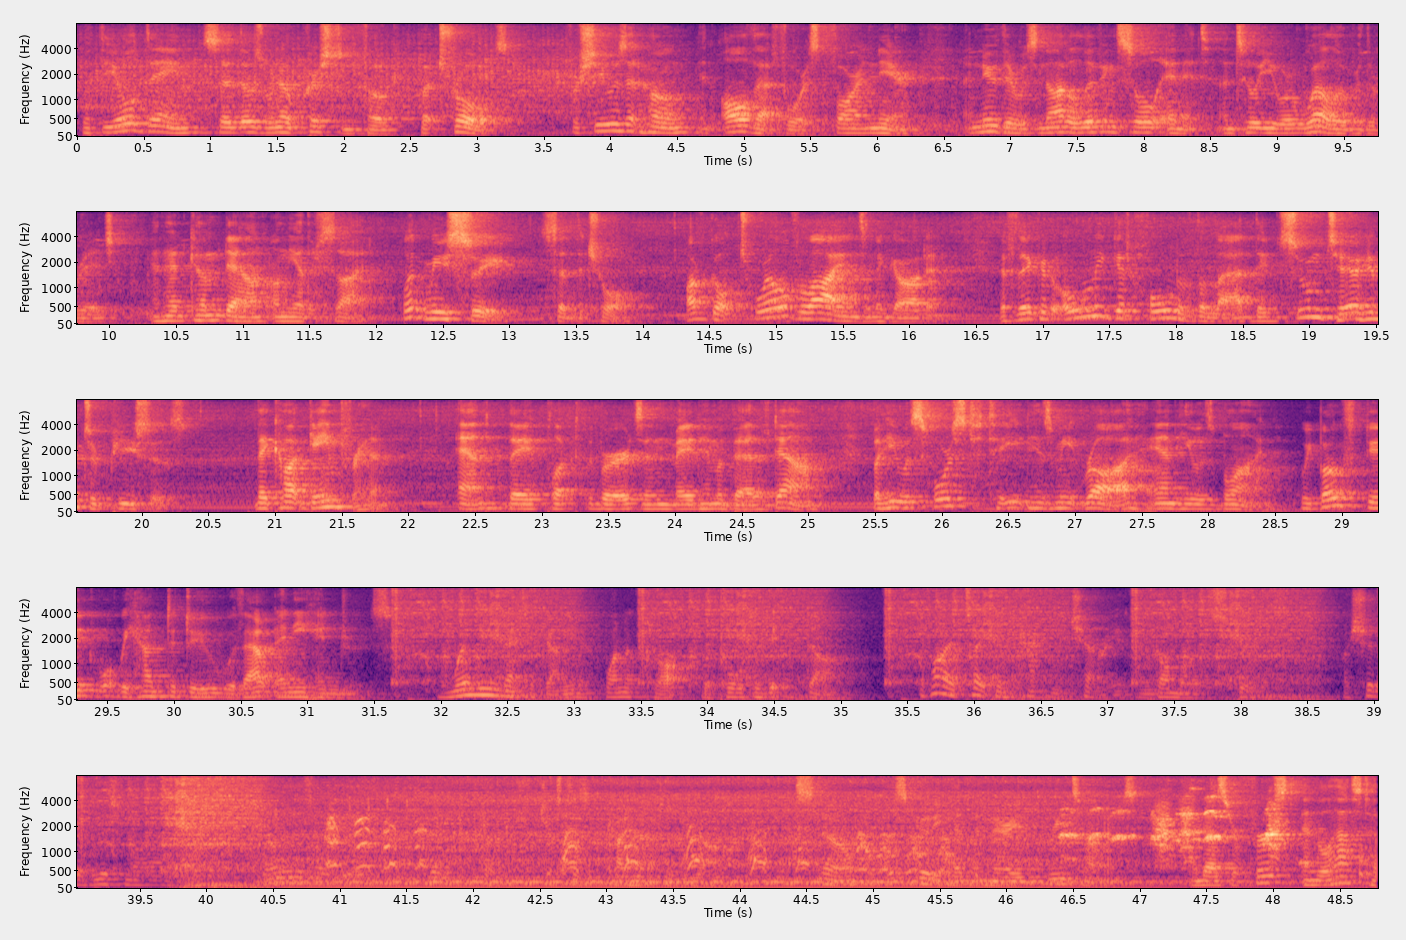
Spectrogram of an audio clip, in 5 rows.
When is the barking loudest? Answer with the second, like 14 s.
48 s.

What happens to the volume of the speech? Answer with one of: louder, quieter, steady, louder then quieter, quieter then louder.
quieter.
